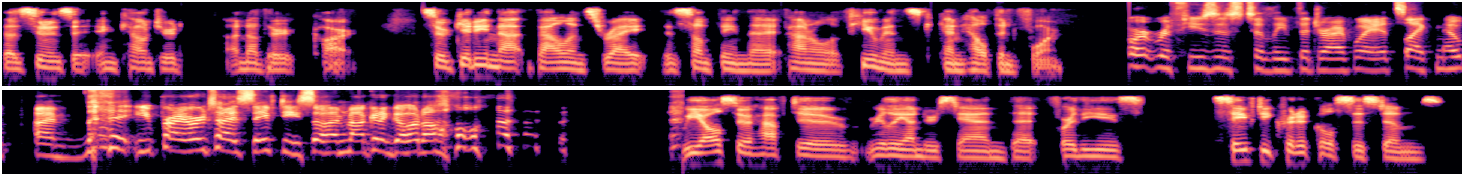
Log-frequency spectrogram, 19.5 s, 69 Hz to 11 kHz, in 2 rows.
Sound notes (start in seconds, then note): 10.3 chuckles; 12.4 laughs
